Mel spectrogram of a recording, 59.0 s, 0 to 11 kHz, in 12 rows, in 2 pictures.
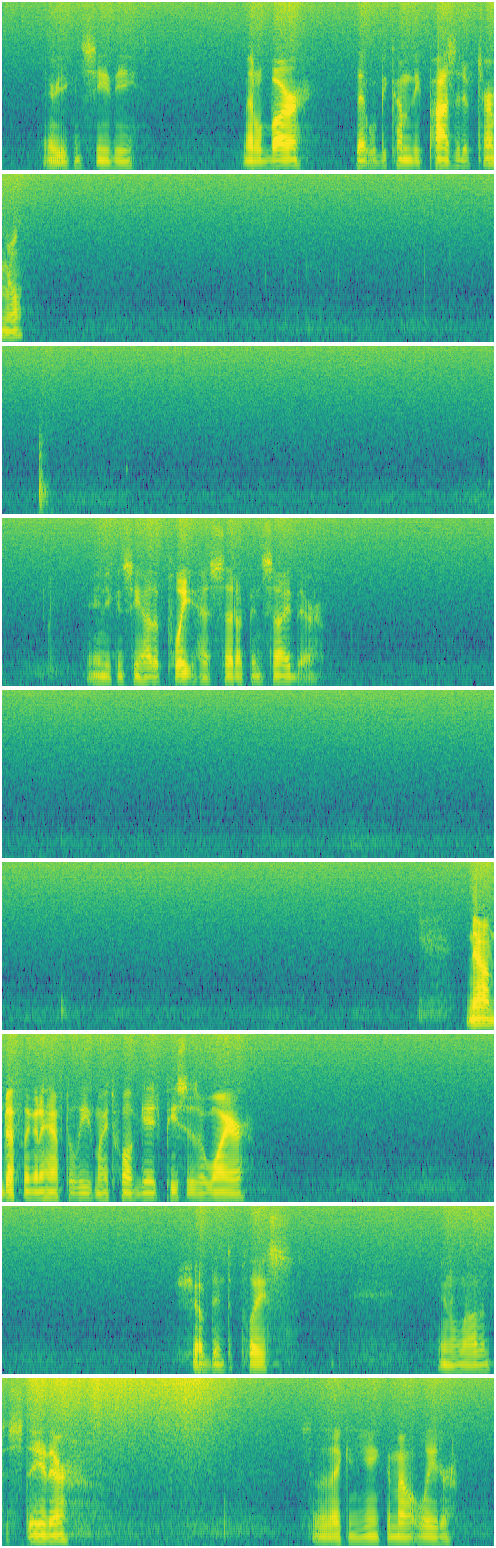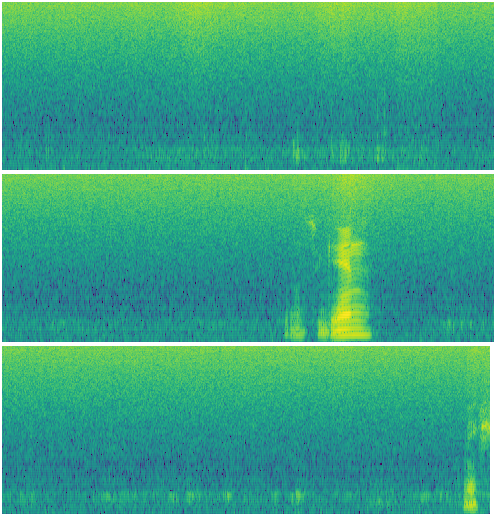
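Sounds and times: faint room tone hiss: 0.0s - 59.0s
rustling of handled plastic pipe: 37.7s - 49.3s.

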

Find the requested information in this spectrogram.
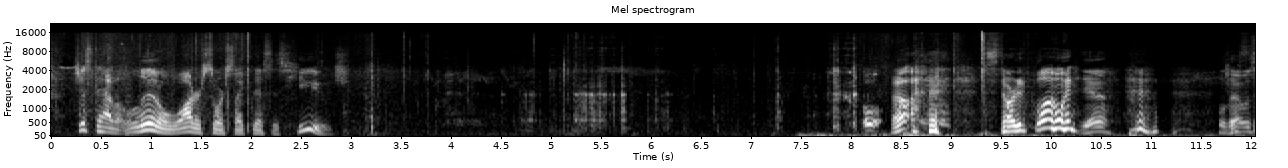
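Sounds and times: metal bar clicking and scraping: 4.5s - 6.4s.

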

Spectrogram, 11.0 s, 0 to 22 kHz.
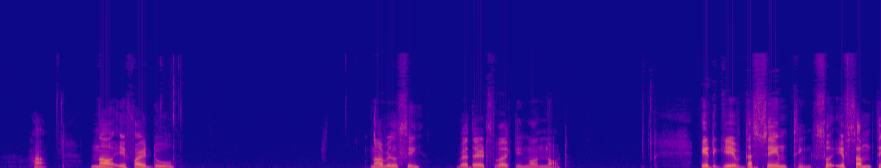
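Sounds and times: person speaking: 0.4s - 2.3s, 4.6s - 7.2s, 8.1s - 11.0s.

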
